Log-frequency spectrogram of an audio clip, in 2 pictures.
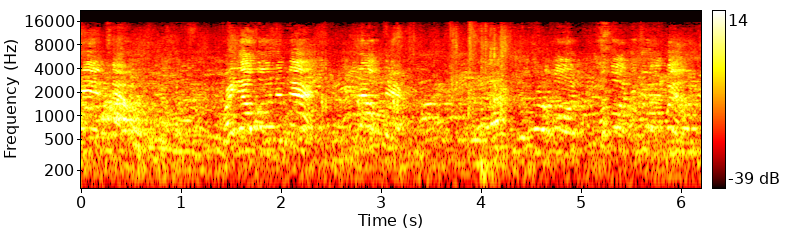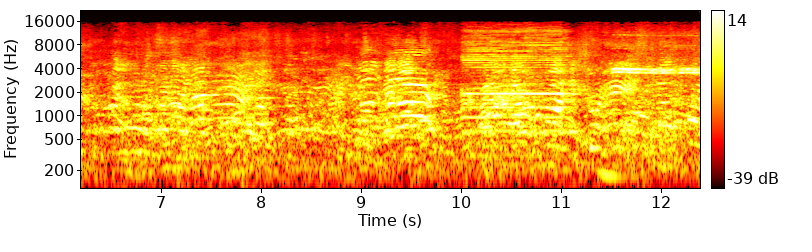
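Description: Spectators and coaches talking and calling out at once, many overlapping voices of a crowd in a large hall. A brief high steady tone sounds twice near the end.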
